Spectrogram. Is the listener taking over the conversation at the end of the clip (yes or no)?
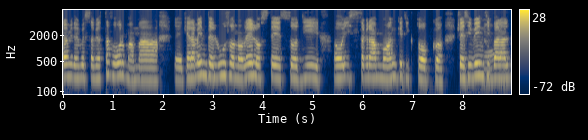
no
